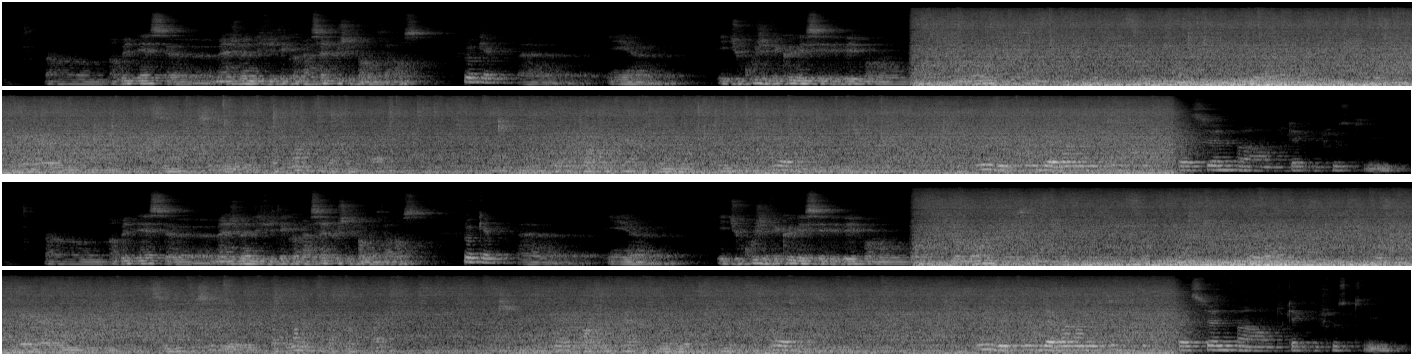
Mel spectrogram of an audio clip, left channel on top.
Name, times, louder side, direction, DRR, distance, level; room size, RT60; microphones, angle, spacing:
voice 1, 0.4-4.1 5.1-6.7 7.1-12.0 12.4-12.8 14.2-18.0 19.5-22.7 23.6-24.1, right 1 dB, 60° right, -8 dB, 0.8 m, -34 dB
voice 2, 4.6-5.0 12.5-13.0 13.7-14.2 19.6-19.8 21.8-22.1 23.8-28.0, right 2 dB, 30° right, 2 dB, 0.3 m, -30 dB
sound 1, 9.1-25.8, left 1 dB, 45° left, 0.5 m, -27 dB
2.7 x 2.3 x 2.9 m, 1.0 s
head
